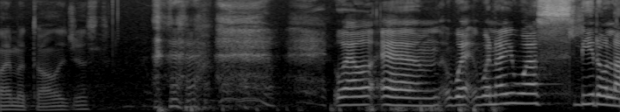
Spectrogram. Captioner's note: laughter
